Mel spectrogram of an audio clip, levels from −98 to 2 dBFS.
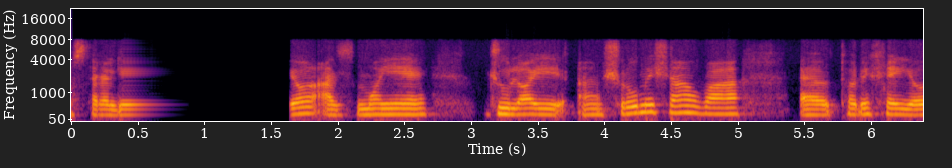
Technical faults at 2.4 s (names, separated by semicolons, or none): none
